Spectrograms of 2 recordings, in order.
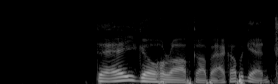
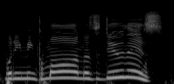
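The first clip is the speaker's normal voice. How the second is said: pitched much higher, pleading; impatient Hrothgar; 8 semitones higher than usual. Retold or imitated. Hrothgar urging the unmoving invader to fight, high and impatient. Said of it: "So Hrothgar was like".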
